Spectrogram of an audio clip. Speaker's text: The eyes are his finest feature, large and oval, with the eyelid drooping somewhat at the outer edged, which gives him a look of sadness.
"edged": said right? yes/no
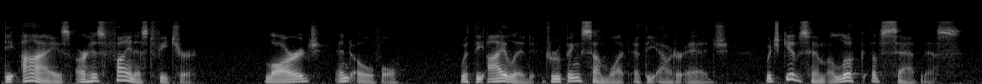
no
